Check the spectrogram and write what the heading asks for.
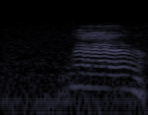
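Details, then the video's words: Happy male domestic cat meowing indoors, his first happy meows in a while: one clear, drawn-out tonal meow with rich harmonics, rising slightly then falling at the end, over a quiet room background. "First Happy Meows in a While"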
